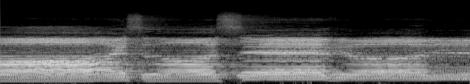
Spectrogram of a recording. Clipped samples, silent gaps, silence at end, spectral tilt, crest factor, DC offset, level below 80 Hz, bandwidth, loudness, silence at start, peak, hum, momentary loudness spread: under 0.1%; none; 0 s; -3 dB/octave; 14 dB; under 0.1%; -66 dBFS; 12 kHz; -13 LUFS; 0 s; 0 dBFS; none; 9 LU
